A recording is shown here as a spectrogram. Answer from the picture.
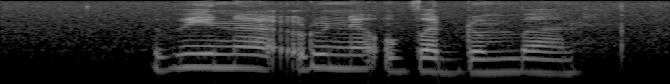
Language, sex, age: Venda, female, 26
